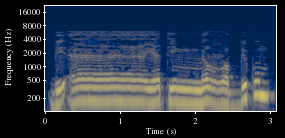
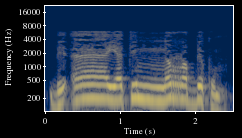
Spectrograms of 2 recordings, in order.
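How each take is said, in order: First: بآية with a middle-length stretched vowel after the hamza, very slow; Warsh reading. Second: بآية with a short vowel after the hamza, slow; standard reading. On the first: Teacher demonstrating Warsh's medium lengthening in بآية, very slow. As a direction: chant بآية من ربكم drawn out, bi-aaaya. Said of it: "فتكون هكذا". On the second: Teacher quoting the verse before Warsh's lengthening. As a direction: recite بآية من ربكم slowly, plain length. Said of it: "قرأ ورش كلمة بآية". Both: Shown as a demonstration.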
